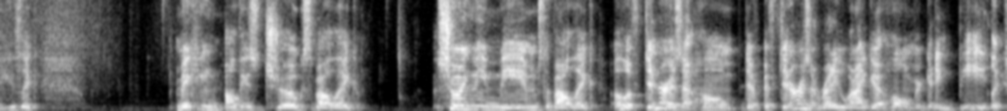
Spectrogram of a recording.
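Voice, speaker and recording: Lively, chatty young woman streamer. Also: medium pitch. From United States. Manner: chatty, blunt, laughs often, reads chat aloud. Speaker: livestreamer. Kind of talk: casual live-stream chat.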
